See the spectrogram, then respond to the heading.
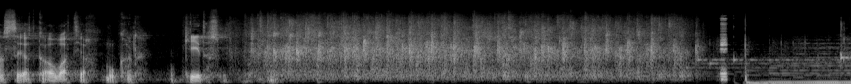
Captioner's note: Aplodeja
